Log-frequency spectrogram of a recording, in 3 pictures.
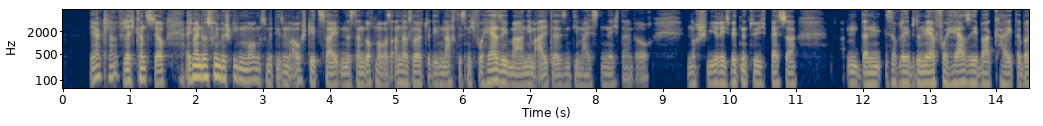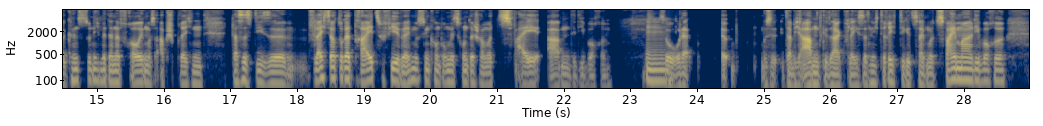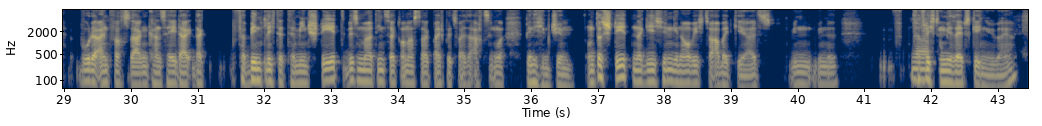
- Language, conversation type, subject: German, advice, Wie kann ich mit einem schlechten Gewissen umgehen, wenn ich wegen der Arbeit Trainingseinheiten verpasse?
- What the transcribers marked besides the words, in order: other background noise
